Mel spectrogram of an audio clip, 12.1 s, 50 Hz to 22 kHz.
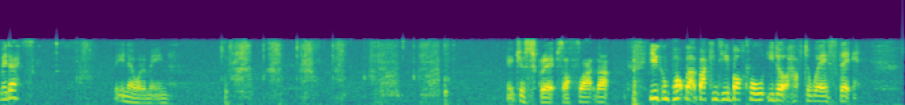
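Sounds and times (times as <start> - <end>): metal knife scraping wax: 1.0 - 1.3, 3.0 - 6.1.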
